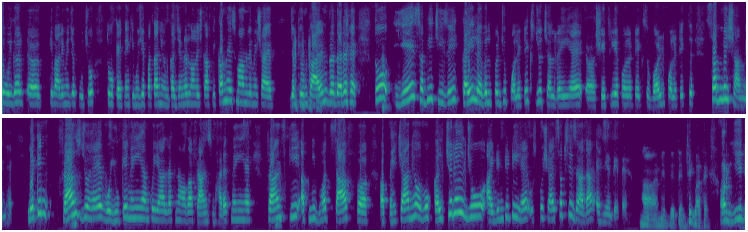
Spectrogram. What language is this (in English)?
Hindi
